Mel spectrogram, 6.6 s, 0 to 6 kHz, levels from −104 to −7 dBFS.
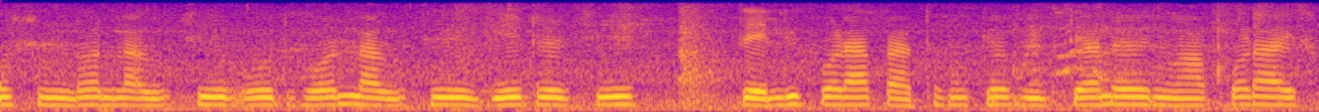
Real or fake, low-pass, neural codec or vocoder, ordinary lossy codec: fake; 5.4 kHz; vocoder, 44.1 kHz, 80 mel bands, Vocos; none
